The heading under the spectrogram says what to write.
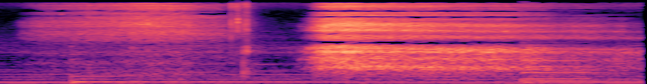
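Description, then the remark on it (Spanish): A breathy inhale through the mouth, followed by a louder, longer rushing exhale, all over a low steady hum with no talking. “Este aliento que entra y sale por nuestra boca”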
